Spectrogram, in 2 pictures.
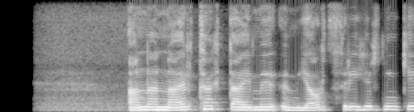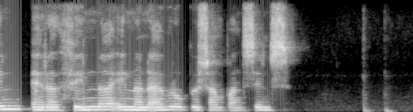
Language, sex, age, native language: Icelandic, female, 50-59, Icelandic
